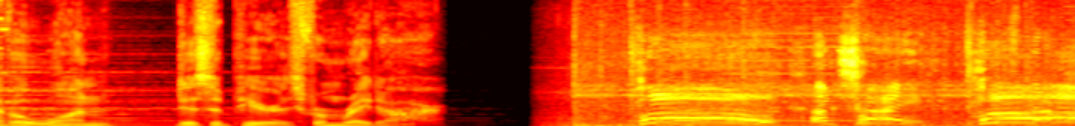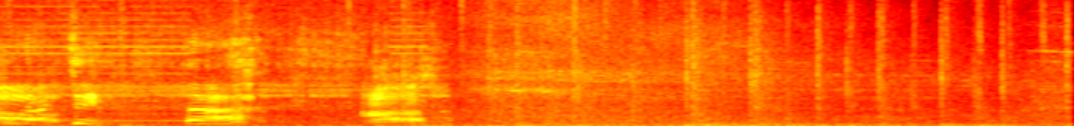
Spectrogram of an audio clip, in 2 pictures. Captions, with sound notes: disappears from radar. Pull! - I'm trying. - Pull! - It's not correcting! (both grunting)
